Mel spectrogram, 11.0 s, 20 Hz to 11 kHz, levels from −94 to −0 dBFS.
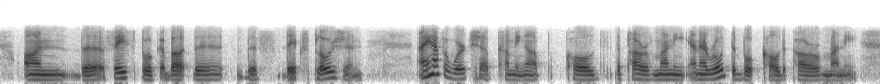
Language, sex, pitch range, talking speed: English, female, 150-175 Hz, 160 wpm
